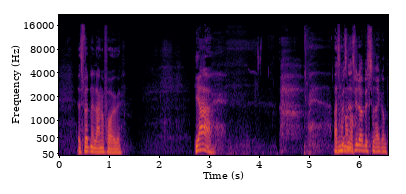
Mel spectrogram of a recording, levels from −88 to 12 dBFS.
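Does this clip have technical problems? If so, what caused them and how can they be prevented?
No, this clip has no technical problems, so there is nothing to prevent.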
